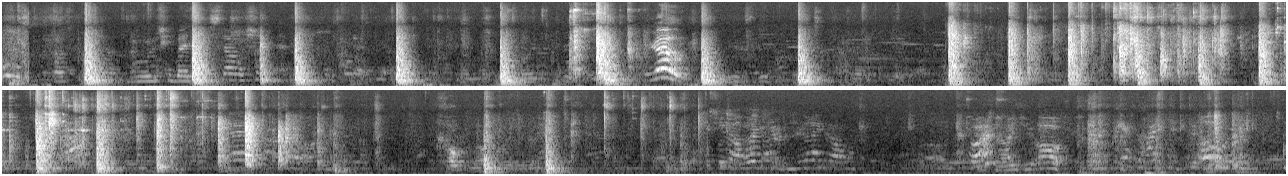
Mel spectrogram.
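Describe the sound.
Heavy, repeated thuds and bangs of a masonry wall by a staircase being broken through with a jack, loud, coming in rapid irregular bursts with brief pauses and some voices in between.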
